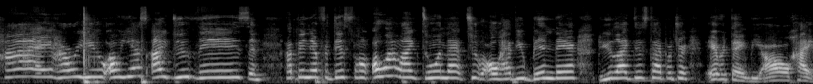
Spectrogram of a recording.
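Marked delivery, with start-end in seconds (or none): 0.0-6.9 falsely sweet voice, very high and loud. Imitating someone greeting a person on first meeting: imitating a falsely sweet voice. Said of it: "that falseness of that voice".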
